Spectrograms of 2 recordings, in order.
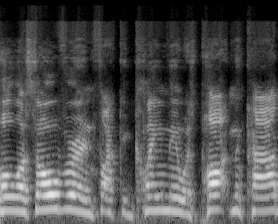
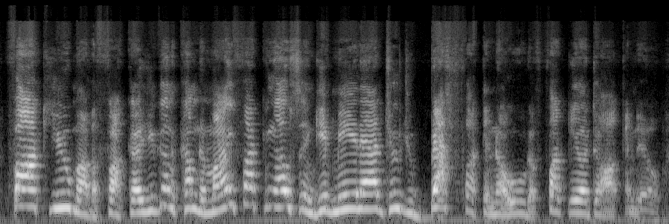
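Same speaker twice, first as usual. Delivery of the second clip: put-on angry, furious ranting voice. Retelling what was said to the cop: retelling an angry telling-off. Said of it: "I let that fucking cop have it too".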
